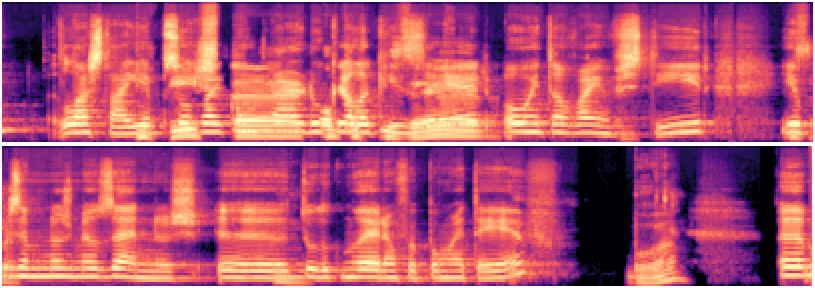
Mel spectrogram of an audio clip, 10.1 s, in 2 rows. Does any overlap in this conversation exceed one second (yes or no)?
yes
